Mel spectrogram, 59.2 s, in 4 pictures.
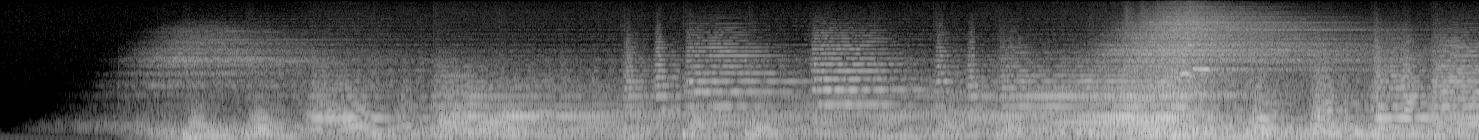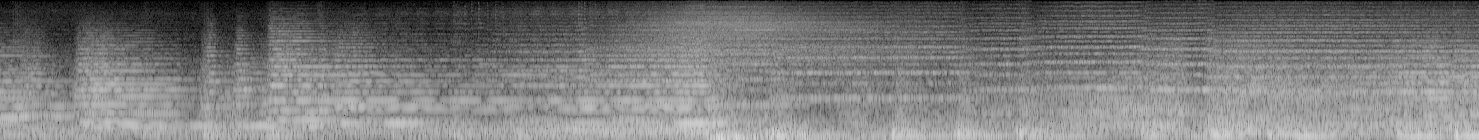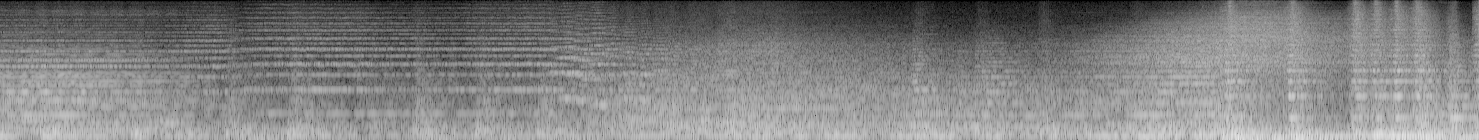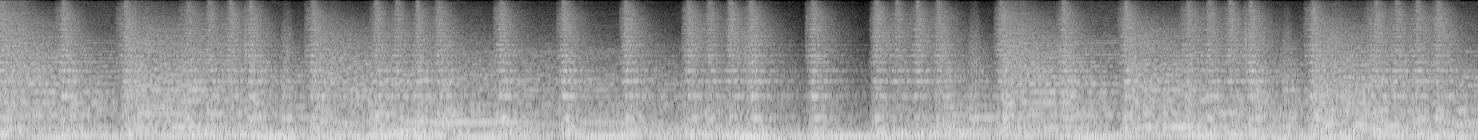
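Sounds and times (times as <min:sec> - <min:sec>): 
brass instruments: 0:01.0 - 0:59.1.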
